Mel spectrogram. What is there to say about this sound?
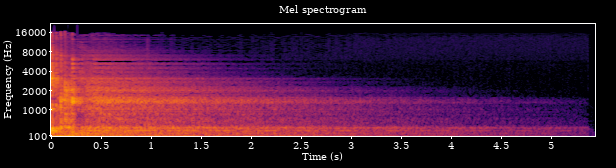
A droplet of dark matter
